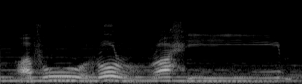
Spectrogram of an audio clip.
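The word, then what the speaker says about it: غفور رحيم: Very clearly you can see that here that tanwin which is double dammah merging with the next letter which is ra and giving the sound ghafurur rahim. Ghafurur rahim.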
